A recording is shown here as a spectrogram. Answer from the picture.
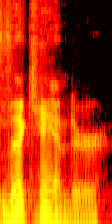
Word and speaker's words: Vikander: Vikander. I looked up on how to pronounce this earlier, so don't fucking call me out on my shit.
